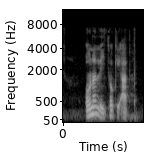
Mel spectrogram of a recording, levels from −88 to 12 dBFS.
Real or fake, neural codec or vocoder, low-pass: real; none; 7.2 kHz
